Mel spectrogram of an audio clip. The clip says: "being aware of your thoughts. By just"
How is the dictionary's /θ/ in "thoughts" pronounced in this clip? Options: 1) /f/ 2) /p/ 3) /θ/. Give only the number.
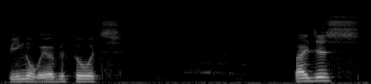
3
